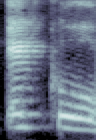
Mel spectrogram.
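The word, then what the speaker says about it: echo: वाले और क्या लिखे एक ओ मैंने जैसे बोला था यहां पे देखो ए क हमारा सी एच ने क्या बोला यहां पर क बोला एक ओ ओ यहां पर ओ ने क्यों अपना नाम बोला एक ओ एक हम नहीं पढ़ते हैं एक ओ पढ़ते हैं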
